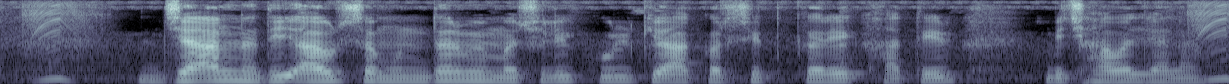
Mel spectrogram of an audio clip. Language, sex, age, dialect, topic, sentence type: Bhojpuri, male, 18-24, Western, agriculture, statement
